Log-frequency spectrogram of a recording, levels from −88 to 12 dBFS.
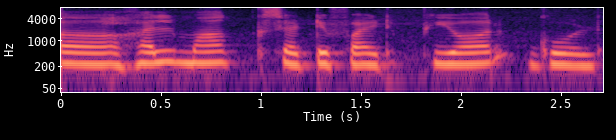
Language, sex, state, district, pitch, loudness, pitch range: English, female, Haryana, Jhajjar, 235 Hz, -16 LUFS, 225-240 Hz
